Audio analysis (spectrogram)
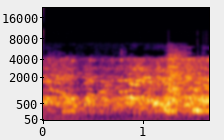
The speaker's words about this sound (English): Keeping his place in the crowd of cheering, chattering people on the pier, he orders his man,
